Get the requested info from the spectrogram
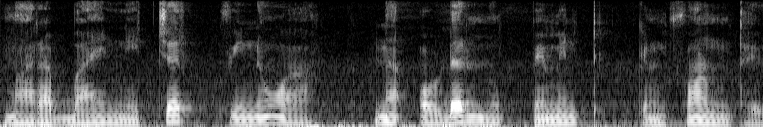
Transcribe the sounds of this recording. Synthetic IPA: maɾabajnet͡ʃəɾ | ʋinoanaɔɾɖəɾnũpemẽɳʈ | kənfəɾmt̪ʰəjũ

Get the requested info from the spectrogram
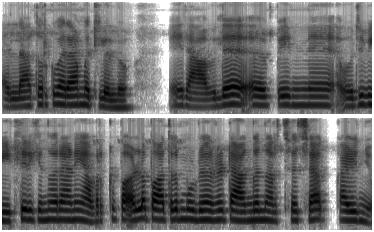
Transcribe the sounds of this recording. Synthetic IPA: e̞lːaːt̪ːɐʋɐrkɨʋɐɾaːmbɐtːilɐlːo̞ː | ɾaːʋilepinːe̞o̞ɾuʋiːʈːiliɾikʲːunːɐʋɐɾaːɳeɐʋɐrkɨpɐ̰ɭːɐpaːt̪rɐɐmːuɻuɾeʈaːŋɡɨnirɐt͡ɕːuʋɐt͡ɕːakɐɻiɲːu

